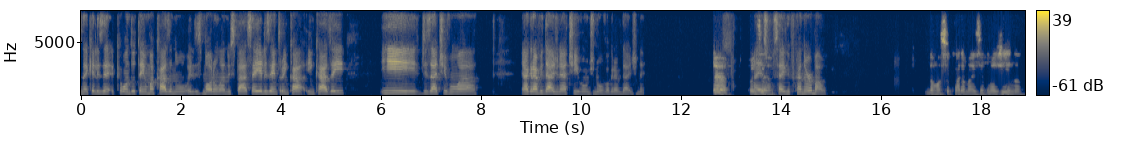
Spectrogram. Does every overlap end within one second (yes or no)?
yes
